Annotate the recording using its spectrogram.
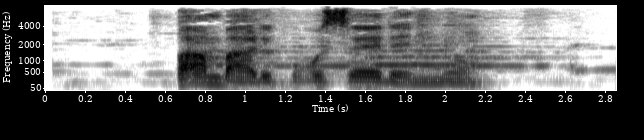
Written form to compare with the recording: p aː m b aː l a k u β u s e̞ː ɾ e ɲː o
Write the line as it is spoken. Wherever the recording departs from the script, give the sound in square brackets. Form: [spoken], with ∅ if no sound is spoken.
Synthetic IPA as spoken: p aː m b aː l [i] k u β u s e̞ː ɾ e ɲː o

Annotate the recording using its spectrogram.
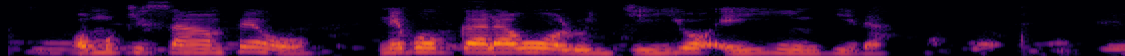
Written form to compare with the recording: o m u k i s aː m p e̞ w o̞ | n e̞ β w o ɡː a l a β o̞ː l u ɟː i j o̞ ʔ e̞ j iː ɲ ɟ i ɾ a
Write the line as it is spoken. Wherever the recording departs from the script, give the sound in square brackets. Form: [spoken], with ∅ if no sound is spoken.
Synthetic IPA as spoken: o m u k i s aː m p e̞ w o̞ | n e̞ β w o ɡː a l a [w] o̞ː l u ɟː i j o̞ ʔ e̞ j iː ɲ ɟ i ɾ a

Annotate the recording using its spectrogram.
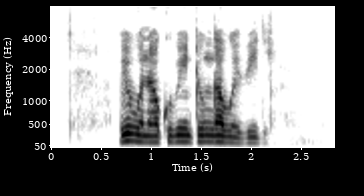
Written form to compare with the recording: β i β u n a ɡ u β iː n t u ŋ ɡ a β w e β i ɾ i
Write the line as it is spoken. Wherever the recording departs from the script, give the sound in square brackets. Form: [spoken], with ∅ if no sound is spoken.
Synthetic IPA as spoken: β i β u n a [k] u β iː n t u ŋ ɡ a β w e β i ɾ i

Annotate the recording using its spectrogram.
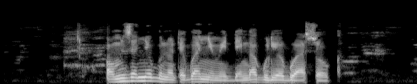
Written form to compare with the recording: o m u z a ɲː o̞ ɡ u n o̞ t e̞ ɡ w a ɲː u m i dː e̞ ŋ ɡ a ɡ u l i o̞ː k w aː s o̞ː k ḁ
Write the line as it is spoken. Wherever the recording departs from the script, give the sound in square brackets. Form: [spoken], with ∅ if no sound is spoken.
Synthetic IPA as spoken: o m u z a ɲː o̞ ɡ u n o̞ t e̞ ɡ w a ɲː u m i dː e̞ ŋ ɡ a ɡ u l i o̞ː [ɡ] w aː s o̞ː k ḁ

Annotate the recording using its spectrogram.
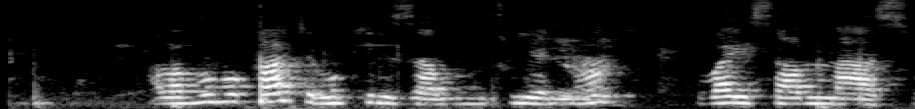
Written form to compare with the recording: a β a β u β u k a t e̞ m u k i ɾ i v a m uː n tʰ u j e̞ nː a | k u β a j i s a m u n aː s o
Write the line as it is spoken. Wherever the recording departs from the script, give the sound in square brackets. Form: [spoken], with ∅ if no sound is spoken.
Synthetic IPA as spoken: a β a [v] u β u k a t e̞ m u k i ɾ i [z] a m uː n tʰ u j e̞ nː a | k u β a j i s a m u n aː s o

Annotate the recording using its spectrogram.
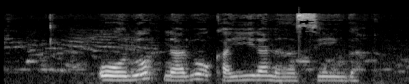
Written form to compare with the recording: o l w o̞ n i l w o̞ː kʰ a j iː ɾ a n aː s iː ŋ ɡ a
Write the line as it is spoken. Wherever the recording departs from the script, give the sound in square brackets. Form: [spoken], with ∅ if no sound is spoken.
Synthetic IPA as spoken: o l w o̞ n [a] l w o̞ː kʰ a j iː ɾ a n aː s iː ŋ ɡ a

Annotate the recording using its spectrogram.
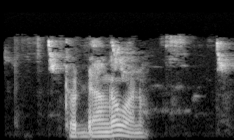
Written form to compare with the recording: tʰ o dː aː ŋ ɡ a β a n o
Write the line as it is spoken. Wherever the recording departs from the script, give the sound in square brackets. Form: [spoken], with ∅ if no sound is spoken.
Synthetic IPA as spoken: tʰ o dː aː ŋ ɡ a [w] a n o

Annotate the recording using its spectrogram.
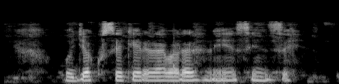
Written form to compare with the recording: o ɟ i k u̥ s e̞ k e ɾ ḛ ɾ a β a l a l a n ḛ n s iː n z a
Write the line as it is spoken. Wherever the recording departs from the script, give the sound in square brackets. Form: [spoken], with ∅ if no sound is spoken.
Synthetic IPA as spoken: o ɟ [a] k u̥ s e̞ k e ɾ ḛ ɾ a β a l a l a n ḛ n s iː n z [e]

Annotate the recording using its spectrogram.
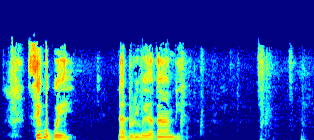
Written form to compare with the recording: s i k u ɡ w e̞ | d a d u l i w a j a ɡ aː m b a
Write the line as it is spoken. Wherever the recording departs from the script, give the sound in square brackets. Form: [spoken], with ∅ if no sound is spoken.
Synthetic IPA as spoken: s i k u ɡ w e̞ | [n] a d u l i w [e] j a ɡ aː m b [i]

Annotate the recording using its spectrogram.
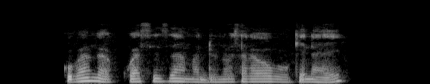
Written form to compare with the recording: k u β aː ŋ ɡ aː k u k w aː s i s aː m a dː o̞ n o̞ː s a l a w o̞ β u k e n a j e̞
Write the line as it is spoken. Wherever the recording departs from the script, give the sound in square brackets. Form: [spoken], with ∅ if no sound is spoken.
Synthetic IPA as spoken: k u β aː ŋ ɡ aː k u k w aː s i [z] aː m a dː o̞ n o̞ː s a l a w o̞ β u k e n a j e̞

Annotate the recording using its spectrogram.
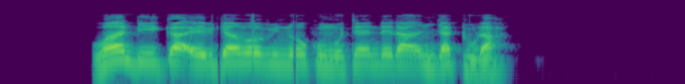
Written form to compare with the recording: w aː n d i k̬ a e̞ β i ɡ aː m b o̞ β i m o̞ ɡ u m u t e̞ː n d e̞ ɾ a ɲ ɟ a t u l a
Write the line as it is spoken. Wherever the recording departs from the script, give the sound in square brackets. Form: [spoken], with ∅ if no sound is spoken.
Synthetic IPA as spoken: w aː n d i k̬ a e̞ β i ɡ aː m b o̞ β i [n] o̞ [k] u m u t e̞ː n d e̞ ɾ a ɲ ɟ a t u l a

